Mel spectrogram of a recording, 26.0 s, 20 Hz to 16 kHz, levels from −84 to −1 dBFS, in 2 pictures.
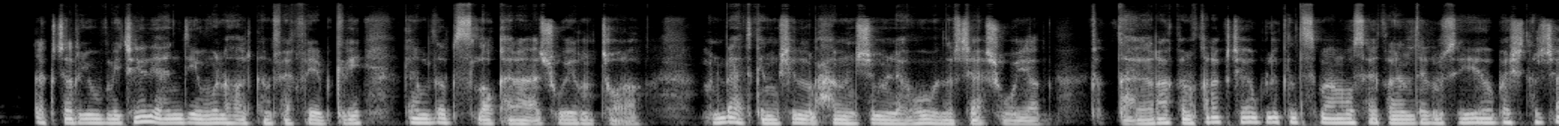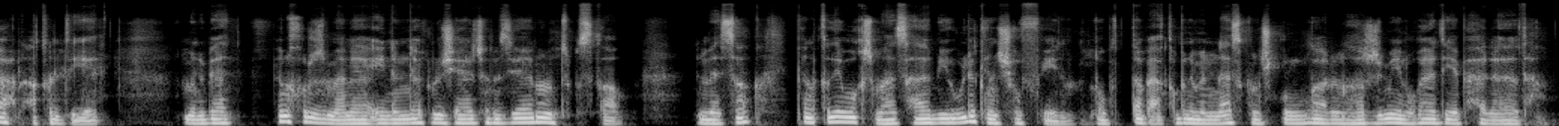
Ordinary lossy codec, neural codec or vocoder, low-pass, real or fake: none; codec, 44.1 kHz, 7.8 kbps, DAC; 14.4 kHz; fake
